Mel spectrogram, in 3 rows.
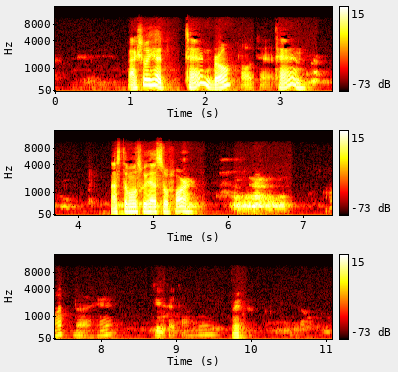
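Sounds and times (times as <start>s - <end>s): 
speech: 1.0s - 3.6s, 4.4s - 5.7s, 9.8s - 10.0s
dog barking and yelping: 6.2s - 6.8s.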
